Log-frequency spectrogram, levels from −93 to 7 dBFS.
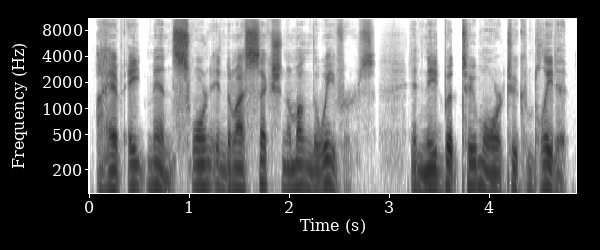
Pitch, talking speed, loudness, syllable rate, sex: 100 Hz, 235 wpm, -17 LUFS, 5.8 syllables/s, male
